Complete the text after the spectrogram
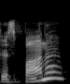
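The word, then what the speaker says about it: España: Вот, если, например, мы не переходим на то название, которое есть, ну, например, у той же Испании, да, вот эта страна по-испански будет «Испана», по-немецки это «Шпаниен».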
